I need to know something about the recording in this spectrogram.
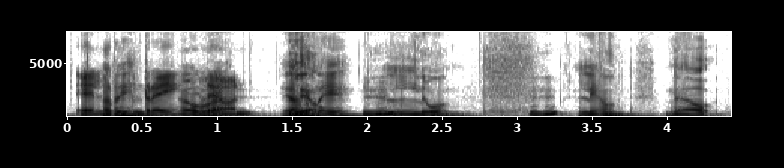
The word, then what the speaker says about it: El Rey León: Real quick though, how do you say Lion King in Spanish? El Rey León. El Rey León. El Rey. El Rey. El Rey. Rey. El Rey. R-E-Y. El Rey. Like the theater.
